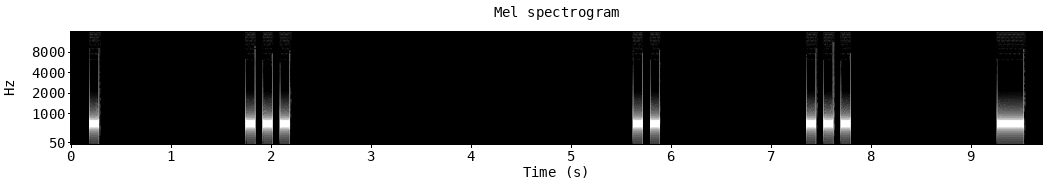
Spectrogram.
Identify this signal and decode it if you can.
Morse code, heard as a keyed tone, about 14 wpm, spaced as for 5 wpm, 680 Hz. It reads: ES IST
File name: Morsekurs / Witze / Witz 15. Juni 2021, 25 F70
